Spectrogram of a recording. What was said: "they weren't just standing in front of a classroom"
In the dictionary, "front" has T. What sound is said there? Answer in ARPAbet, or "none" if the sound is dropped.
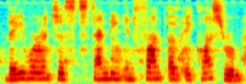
T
